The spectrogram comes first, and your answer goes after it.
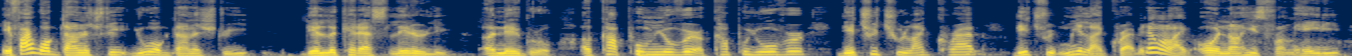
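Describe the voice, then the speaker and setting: A man's voice: medium pitch, lively intonation, a little fast, slightly rough. A man calling in to a stream and talking in an earnest, insistent way. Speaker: caller. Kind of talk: casual call-in talk.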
